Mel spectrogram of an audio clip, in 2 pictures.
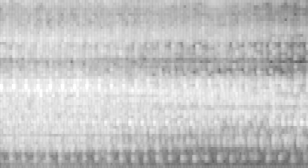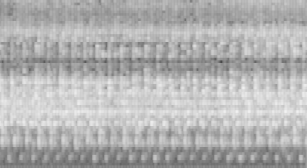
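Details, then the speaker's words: Isuzu Panther diesel from Semarang, engine rebuilt after broken piston rings caused blow-by; new rings in old liners, first run-in after rebuild; even, steady idle clatter of two to three knocks a second, no misses or rough patches; runs sound. "Setelah naik mesinnya tadi, setelah dihidupkan, itu kita bawa jalan ya ini. Seker baru, jadi agak sedikit dirayon juga ya, karena sehernya baru, walaupun liner lama tapi sehernya baru akan kita rayan sebentar ya."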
